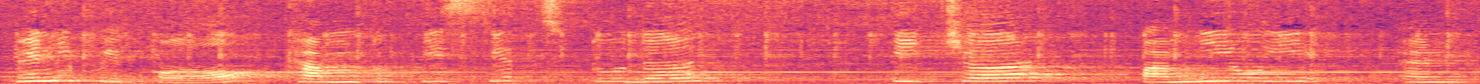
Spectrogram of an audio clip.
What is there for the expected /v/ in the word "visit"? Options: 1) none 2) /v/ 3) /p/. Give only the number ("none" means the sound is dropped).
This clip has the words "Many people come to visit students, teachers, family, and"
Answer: 3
